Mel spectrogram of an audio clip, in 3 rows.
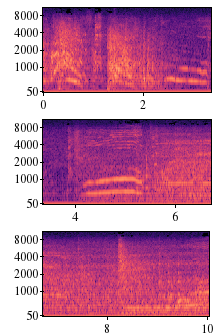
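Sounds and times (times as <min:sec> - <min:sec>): sharp bangs: 0:00.0 - 0:02.6, 0:05.3 - 0:10.0.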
